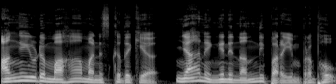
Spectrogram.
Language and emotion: Malayalam, neutral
